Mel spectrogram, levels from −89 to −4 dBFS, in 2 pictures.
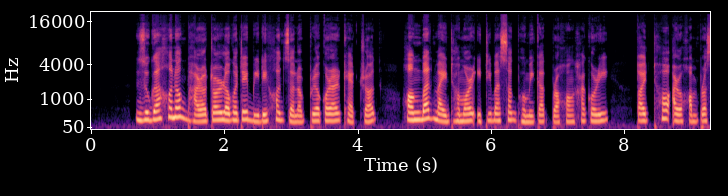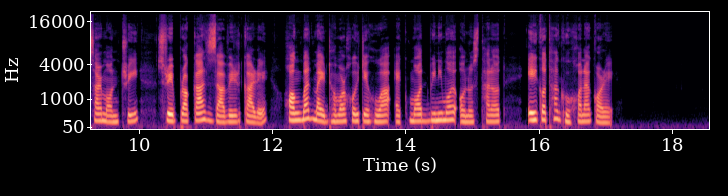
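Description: No technical faults turn up anywhere in the recording; the speech signal stays intact and continuous throughout.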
